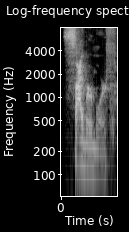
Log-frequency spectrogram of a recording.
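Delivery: slow low dramatic title read; low drawn-out announcer name; deadpan meme voice. Acted.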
